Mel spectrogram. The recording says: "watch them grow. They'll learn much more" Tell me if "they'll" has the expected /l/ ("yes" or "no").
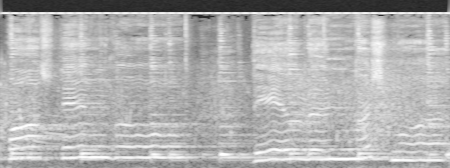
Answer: yes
